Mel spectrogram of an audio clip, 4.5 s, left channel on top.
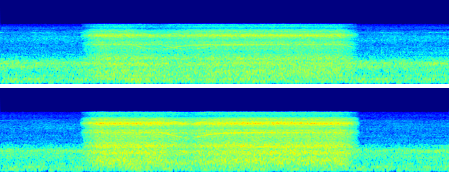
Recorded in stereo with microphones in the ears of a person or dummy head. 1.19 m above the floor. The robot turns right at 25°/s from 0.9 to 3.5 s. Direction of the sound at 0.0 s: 20° left.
